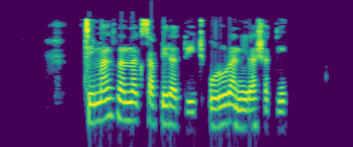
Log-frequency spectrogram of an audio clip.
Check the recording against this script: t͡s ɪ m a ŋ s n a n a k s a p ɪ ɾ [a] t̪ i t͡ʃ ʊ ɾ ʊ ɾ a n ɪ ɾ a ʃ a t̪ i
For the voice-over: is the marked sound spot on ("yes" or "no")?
yes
